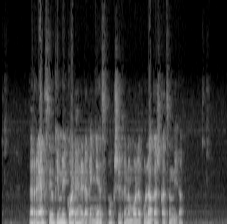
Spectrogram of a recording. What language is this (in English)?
Basque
